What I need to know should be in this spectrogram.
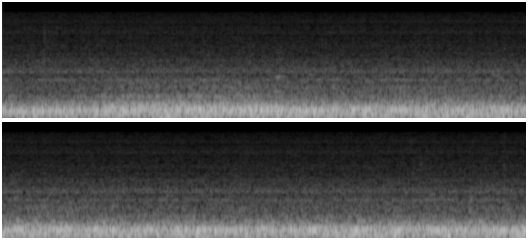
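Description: Aircraft wheels roll over the taxiway.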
